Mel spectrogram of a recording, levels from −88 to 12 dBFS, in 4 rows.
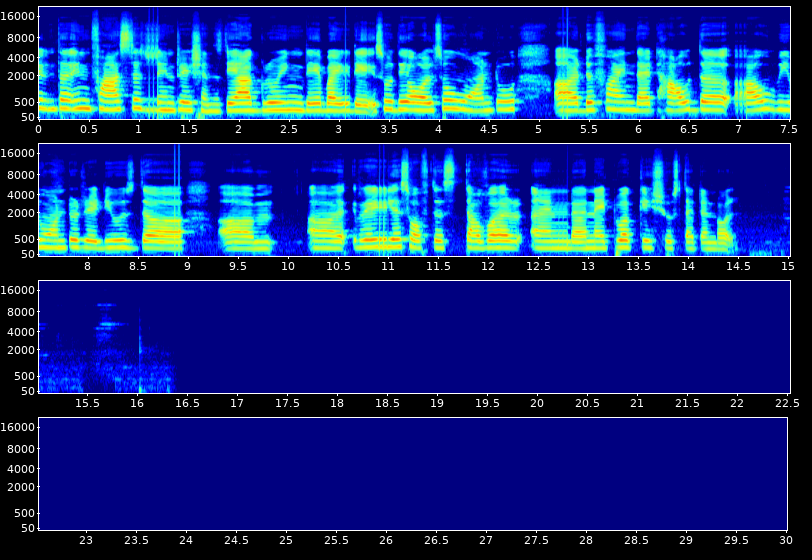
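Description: Short stutters break up the speech seven times. The same slice of about 43 ms sounds again at each one, with a hard join at every repeat. It plays three times in a row at 1.11–1.20 s, 7.00–7.08 s, 10.92–11.01 s (just before "of this tower") and 12.72–12.80 s. It plays twice at 3.07–3.12 s, 5.25–5.29 s (after "they also want to") and 8.88–8.92 s (after "we want to reduce"). These are repeated buffers. New audio did not arrive in time, so playback replayed the last block, which fits a 2048-sample buffer. Around 40 to 100 ms of the real speech is lost at each stutter.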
